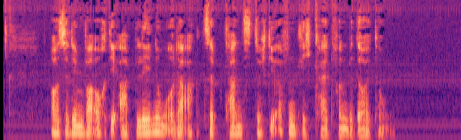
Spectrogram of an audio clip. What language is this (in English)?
German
